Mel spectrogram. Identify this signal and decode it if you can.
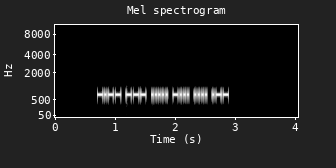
Morse code, heard as a keyed tone, about 40 wpm, 700 Hz. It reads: YO5BHW
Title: DXCC-100 Call Signs - 6 Characters - Repeated 2x - 40wpm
